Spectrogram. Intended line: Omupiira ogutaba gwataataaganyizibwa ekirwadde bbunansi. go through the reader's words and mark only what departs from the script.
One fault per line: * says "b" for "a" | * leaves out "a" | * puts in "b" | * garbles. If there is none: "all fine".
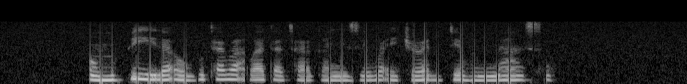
all fine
